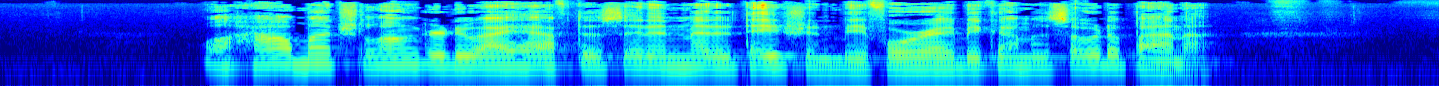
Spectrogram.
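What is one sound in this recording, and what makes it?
An elderly man speaks calmly and expressively into a close microphone.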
